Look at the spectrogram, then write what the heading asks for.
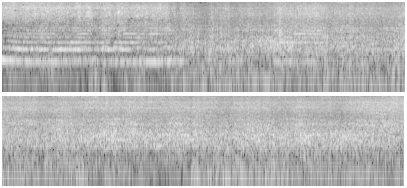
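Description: Electric locomotive's horn held for about two and a half seconds as an oncoming passenger train passes on the next track, its pitch dropping as the locomotive goes by, then a short second horn blast about four seconds in. After that comes the steady noise of the passing coaches and train wheels running on the rails.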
